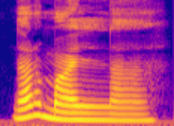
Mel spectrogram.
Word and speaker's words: нормально: Нормально. Нормально. Second syllable. Obviously, this is related to the English word normal, but whereas normal is stressed on the first syllable, нормально. And this will happen pretty often with Russian words that are like English words. They'll be stressed in a different place.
